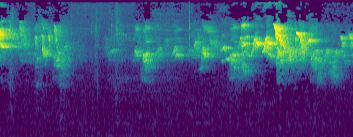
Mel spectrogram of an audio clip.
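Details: Double-collared seedeater in late afternoon after a full day of singing: high rapid chattering phrases with buzzy trills, a short quiet spell, then a stronger, brighter twittering passage.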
